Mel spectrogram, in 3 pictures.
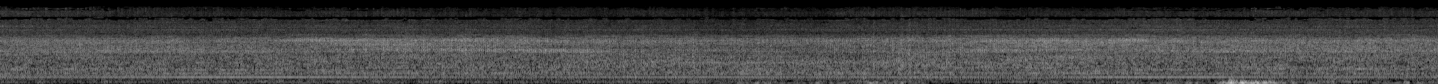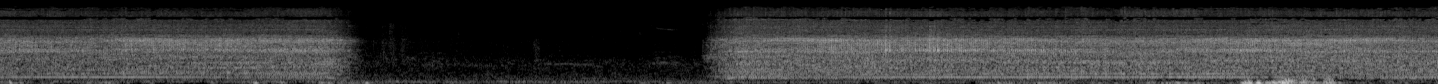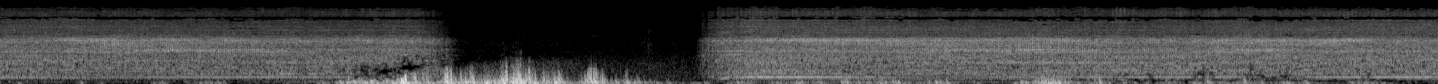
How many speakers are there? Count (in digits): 0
